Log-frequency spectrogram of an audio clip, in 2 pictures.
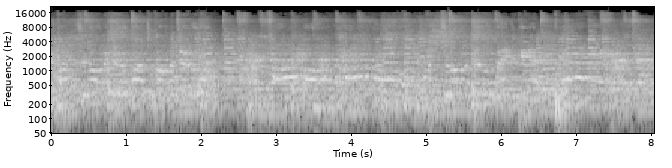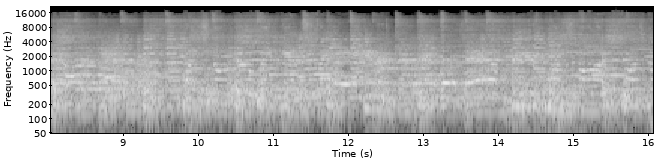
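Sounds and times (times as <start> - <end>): brass horns playing: 0.0 - 16.0.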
